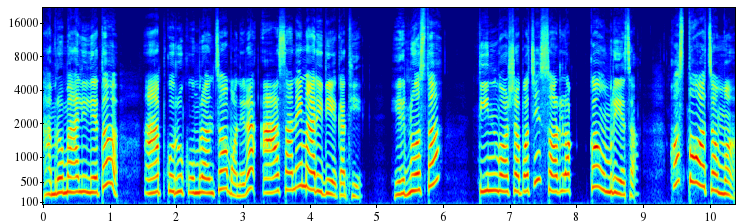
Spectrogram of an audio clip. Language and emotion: Nepali, surprised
